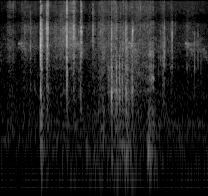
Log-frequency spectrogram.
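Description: Hands handling small objects at a bee smoker: a few sharp, separate clicks and light rustles.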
